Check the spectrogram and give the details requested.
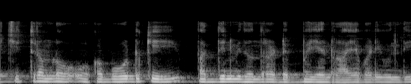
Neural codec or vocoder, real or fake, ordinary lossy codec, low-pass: none; real; none; none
